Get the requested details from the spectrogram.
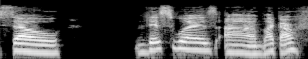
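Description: A woman with an unremarkable speaking voice talks at fairly low pitch with ordinary pitch variation against a quiet background. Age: 30s. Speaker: podcast host. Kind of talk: casual chat.

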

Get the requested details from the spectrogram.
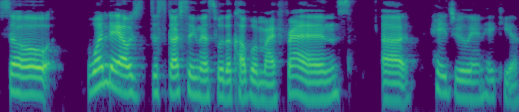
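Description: With an American accent, this unremarkable speaking voice moves at a moderate pace with ordinary pitch variation and big swings in loudness, on a very clean recording with a silent background. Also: woman, fairly low pitch for a woman. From Chicago, Illinois. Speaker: consultant and author. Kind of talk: interview.

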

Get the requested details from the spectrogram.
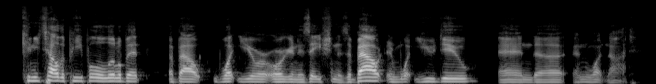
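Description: Dry and close with no echo, a man in an unremarkable speaking voice talks at a fairly quick pace and medium pitch, with ordinary pitch variation and big swings in loudness. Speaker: podcast co-host. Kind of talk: casual podcast interview.

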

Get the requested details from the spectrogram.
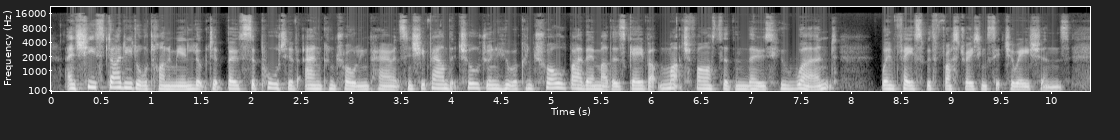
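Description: With a British accent, a woman talks very fast with ordinary pitch variation on a very clean recording against a silent background. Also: fairly low pitch for a woman, hardly any pauses, very even loudness. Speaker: podcast host and parenting coach. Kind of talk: casual chat.

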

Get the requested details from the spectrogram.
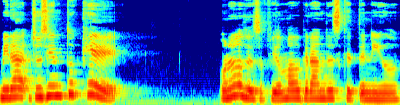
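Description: A woman speaks with a Costa Rican accent in a dark, mellow tone. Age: 20s. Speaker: fashion design student and content creator. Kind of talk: casual interview.

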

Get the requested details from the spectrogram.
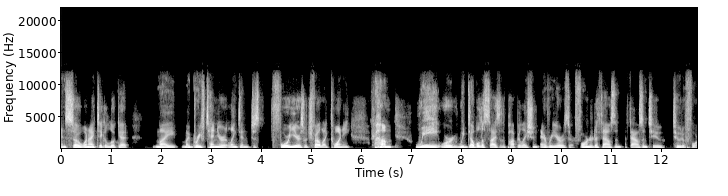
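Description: Against a quiet background, a man with a normal speaking voice talks at a moderate pace and medium pitch with fairly even intonation, the sound dry and close with no echo. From US East Coast. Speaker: talent advisor, former HR executive. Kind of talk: interview.

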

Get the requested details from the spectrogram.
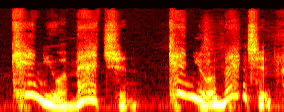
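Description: In a put-on character voice that sounds female, the speaker talks at a moderate pace with a non-native accent. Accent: fun foreign. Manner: amused, repeating a catchphrase.

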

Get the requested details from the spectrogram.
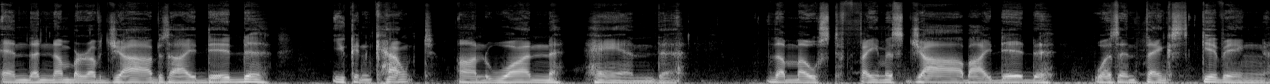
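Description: A man uses a put-on character voice with a very deep, low pitch. He talks very slowly, with fairly even intonation. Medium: audio drama. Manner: blunt, commanding.

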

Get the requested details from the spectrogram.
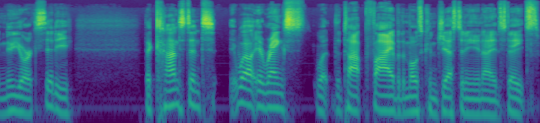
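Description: With a fairly low pitch and lively intonation, this man has a normal speaking voice. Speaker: radio host and mechanic. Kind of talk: casual call-in radio show. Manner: conversational, bantering.

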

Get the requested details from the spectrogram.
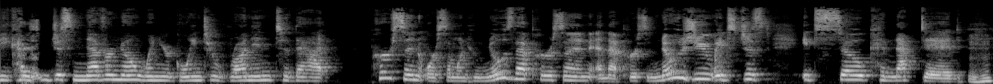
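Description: A woman in a normal speaking voice, medium in pitch, with an American accent, lively intonation and a moderate pace. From Missouri, St. Louis. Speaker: stage actress. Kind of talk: casual interview chat.

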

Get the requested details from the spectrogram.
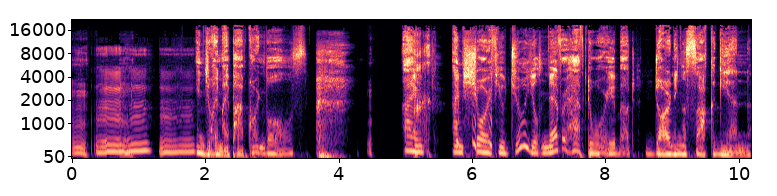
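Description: This is a put-on character voice with a low-to-middle pitch. It moves at a very slow pace. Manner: witchy, cackling.

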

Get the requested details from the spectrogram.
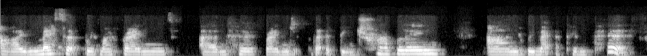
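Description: A woman speaks in a Welsh accent at a very slow pace. Her pitch is fairly low, with ordinary variation. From Wales. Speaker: kinesiologist. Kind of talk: casual chat.

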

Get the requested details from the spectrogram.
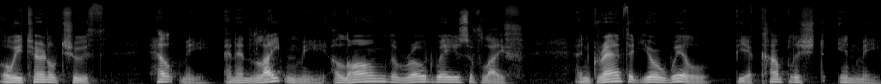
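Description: Over a very clean recording with a silent background, a normal speaking voice carries lively intonation. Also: man, fairly low pitch for a man. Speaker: priest reading a diary aloud. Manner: earnest, solemn and devout, with intensity building in the pleading, resolute lines.

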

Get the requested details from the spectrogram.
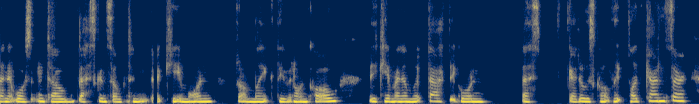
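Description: A woman talks at a moderate pace with a fairly high pitch, a dark, mellow tone and a slightly husky edge with vocal fry. Her pitch moves little, and the sound is dry and close with no echo.

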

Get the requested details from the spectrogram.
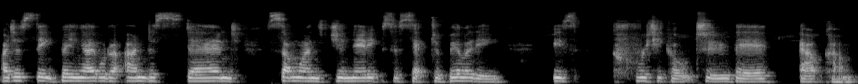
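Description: Speaking with an Australian accent, a woman uses a very deep, low pitch at a fairly slow pace, her loudness very even and her intonation fairly even. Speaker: naturopath and health researcher. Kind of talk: expert interview.

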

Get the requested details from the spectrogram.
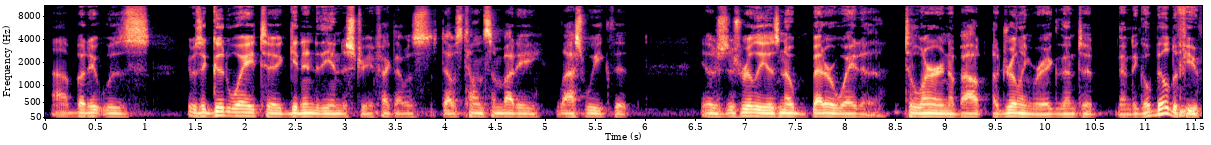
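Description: A very deep, low-pitched man with a Texan accent, at a fairly quick pace with fairly even intonation. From Southeast Texas, Beaumont. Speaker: energy company executive. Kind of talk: interview. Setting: office tower.

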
